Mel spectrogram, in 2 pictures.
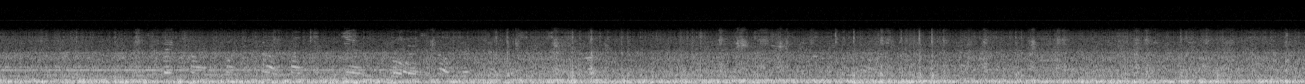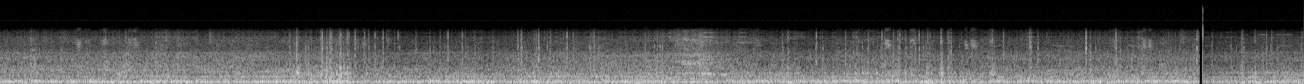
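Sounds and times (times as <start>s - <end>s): bus engine and road rumble: 0.0s - 26.0s
rattles and clicks: 0.0s - 26.0s.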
